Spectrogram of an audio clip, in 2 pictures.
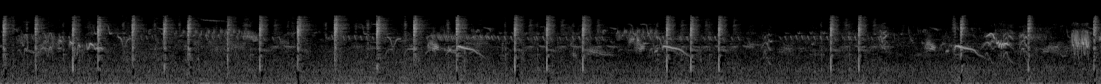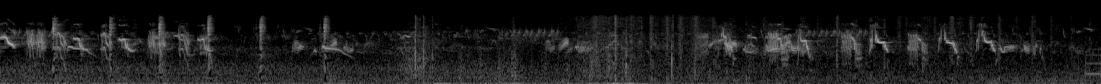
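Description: Birds chirping in short, quick notes over a run of sharp, evenly spaced clicks, about three a second through the first half, with a brief rustle near the middle.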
